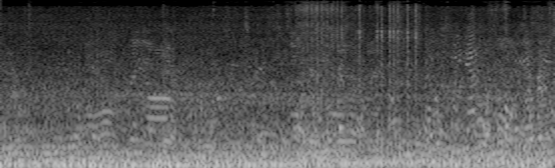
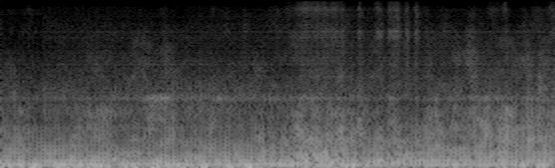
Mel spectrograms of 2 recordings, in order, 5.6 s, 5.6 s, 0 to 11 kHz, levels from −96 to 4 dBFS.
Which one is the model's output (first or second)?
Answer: second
